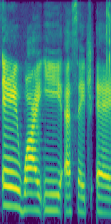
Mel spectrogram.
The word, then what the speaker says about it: Ayesha: It's called Aisha at Last, or Aisha. I don't know how to pronounce it. It's Ayesha.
